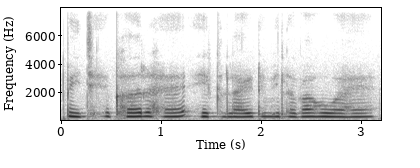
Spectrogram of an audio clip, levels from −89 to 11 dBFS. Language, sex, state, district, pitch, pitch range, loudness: Hindi, female, Jharkhand, Deoghar, 255 Hz, 250-265 Hz, -16 LUFS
